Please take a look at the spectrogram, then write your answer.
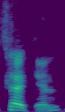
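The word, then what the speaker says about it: Tekin: Once you learn how to say it, it's actually not that hard. It's like the game Tekken, right? It's Alp Tekken.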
